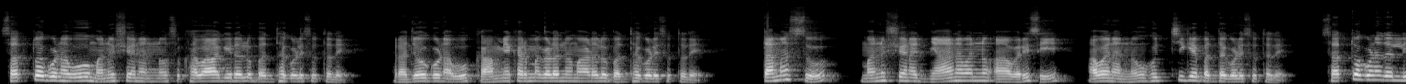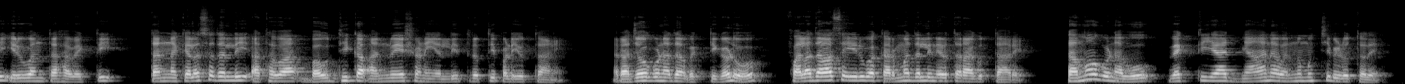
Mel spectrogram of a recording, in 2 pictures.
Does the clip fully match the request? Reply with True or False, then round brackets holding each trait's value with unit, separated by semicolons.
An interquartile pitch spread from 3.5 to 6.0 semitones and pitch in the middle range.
True (4.4 semitones; 160 Hz)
